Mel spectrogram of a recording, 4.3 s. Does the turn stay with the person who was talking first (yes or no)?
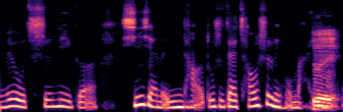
no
